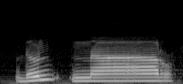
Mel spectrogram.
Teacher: تفخیم کے ساتھ را کو پڑھیں گے وقف کی صورت میں بھی کیونکہ اس سے پہلے زبر ہے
